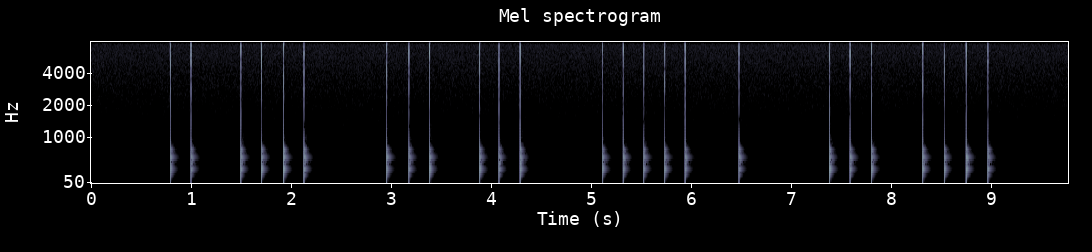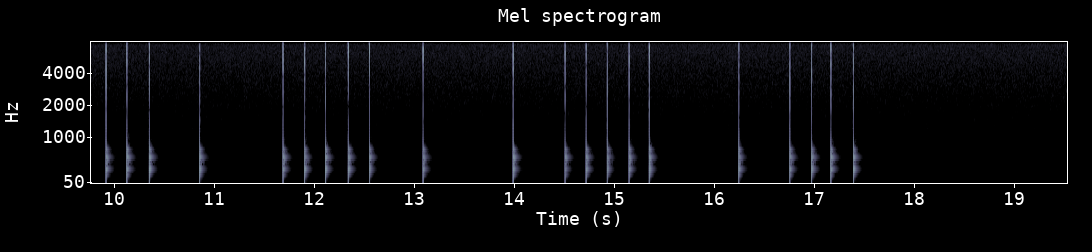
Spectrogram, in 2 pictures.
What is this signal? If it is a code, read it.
Tap code, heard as knocks on wood, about 5 knocks a second. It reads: INVOLVED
